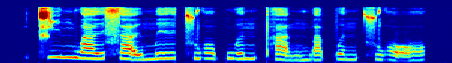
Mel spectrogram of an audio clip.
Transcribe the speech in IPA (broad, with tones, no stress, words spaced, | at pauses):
t͡ɕi˥ n̪wa˧˥ɪ̯sa̰˨˩ɪ̯me˥˩ɪ̯ t͡swɔ˥pwə˥npʰa̰˨˩nmwä˦ pə˧˥nt͡swɔ̰˨˩˦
